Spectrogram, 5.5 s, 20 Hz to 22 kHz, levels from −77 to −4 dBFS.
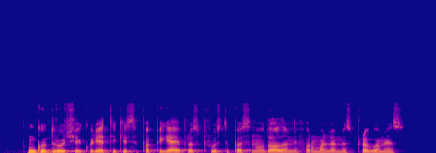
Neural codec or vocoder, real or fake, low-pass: none; real; 7.2 kHz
